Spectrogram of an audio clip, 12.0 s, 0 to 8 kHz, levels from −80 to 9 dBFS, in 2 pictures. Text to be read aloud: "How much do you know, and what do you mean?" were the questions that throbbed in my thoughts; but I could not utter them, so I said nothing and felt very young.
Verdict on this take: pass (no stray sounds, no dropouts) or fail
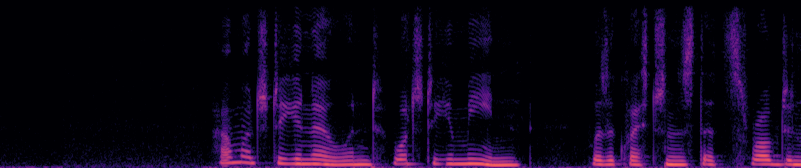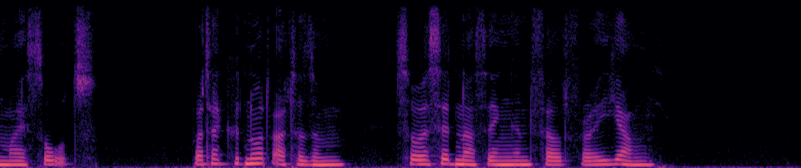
pass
